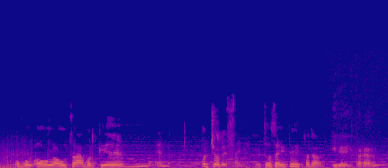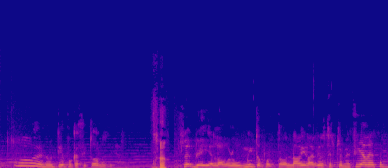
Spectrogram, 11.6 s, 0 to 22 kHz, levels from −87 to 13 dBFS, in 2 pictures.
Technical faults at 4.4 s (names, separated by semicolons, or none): short concealed packet loss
